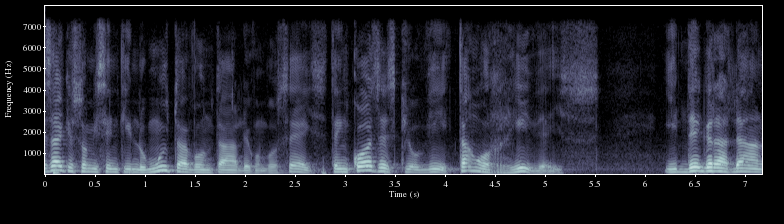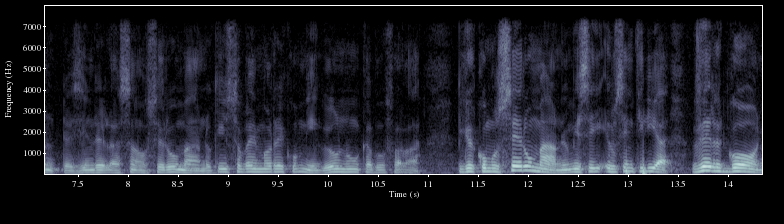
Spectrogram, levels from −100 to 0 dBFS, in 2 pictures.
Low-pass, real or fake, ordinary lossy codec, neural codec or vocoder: 7.2 kHz; real; none; none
